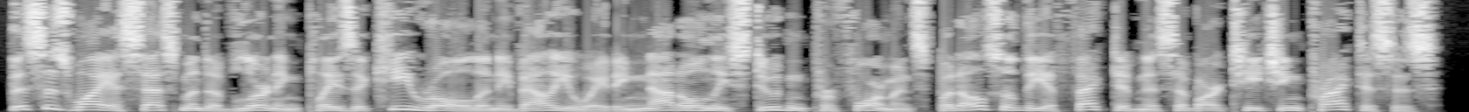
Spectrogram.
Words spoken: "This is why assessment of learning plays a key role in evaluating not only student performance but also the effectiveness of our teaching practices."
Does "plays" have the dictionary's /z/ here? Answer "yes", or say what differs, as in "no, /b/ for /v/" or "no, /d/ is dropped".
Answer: yes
